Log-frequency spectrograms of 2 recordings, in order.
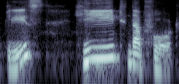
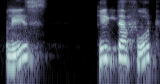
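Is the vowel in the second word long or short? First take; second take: long; short. First: The vowel in the second word is long. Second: The vowel in the second word is short. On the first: It asks for the food to be warmed. The speaker calls it right. "ওই জায়গাটায় টান হবে" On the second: It sounds like asking to hit the food. The speaker calls it wrong. "টান না দিলে ভুল হয়ে যাচ্ছে"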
